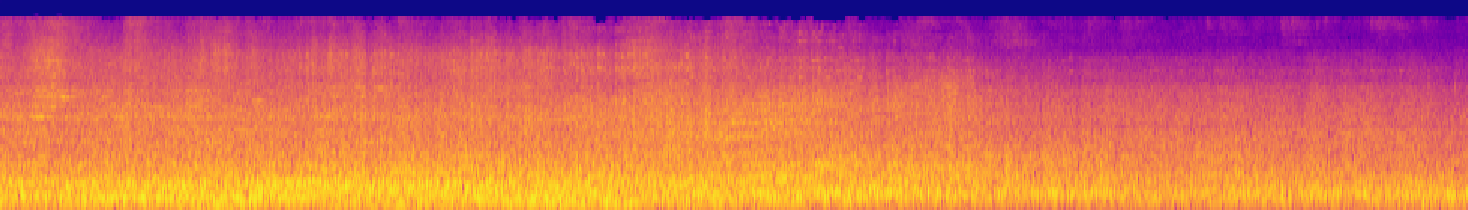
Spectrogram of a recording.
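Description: Double-stack intermodal freight train rolling past on steel wheels and rails, its well cars rattling. The sound stays loud, then fades and dulls from about eight seconds in as the tail end moves away.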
